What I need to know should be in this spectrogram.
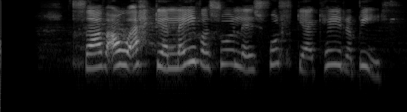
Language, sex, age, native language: Icelandic, male, 13, Icelandic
